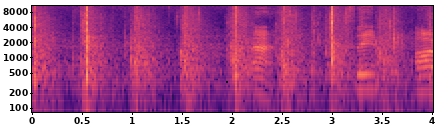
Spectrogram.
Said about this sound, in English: Now we're going around, let your two palms meet in here. Let your hand go here. We have a bass clap. Let's go.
